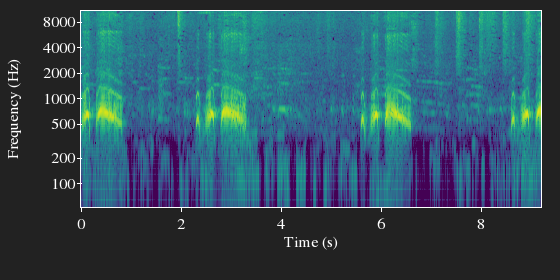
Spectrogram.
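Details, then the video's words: Spotted dove, the bird locally called tekukur, cooing steadily for a lure track: three loud phrases about three seconds apart, each a short stuttering pair of notes followed by a drawn-out, husky coo, with quiet gaps between. "tekukur super gacor suara pancingan burung galau"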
